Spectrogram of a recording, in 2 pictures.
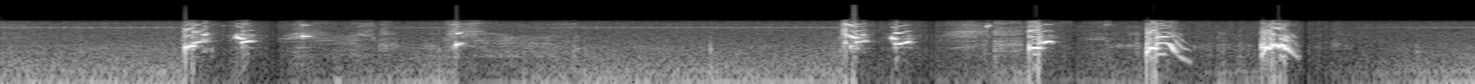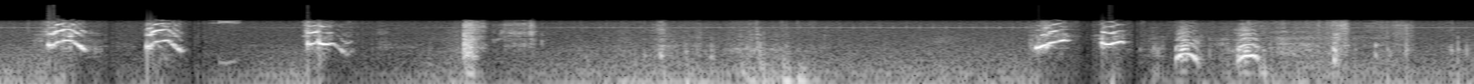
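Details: Female toy poodle barking for her owner: a long run of short, sharp yappy barks, singly and in quick pairs or triplets, with brief pauses between bursts and a quiet room behind.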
